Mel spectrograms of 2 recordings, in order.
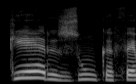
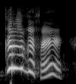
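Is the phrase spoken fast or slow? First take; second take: slow; fast. First: The phrase is spoken slowly and deliberately. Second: The phrase is spoken very fast and high. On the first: It is recorded slowly so it stays clear once sped up. "tu tens que falar mais devagar" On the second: It is how it sounds after being sped up. "Era uma coisa assim, tipo, acelerada"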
